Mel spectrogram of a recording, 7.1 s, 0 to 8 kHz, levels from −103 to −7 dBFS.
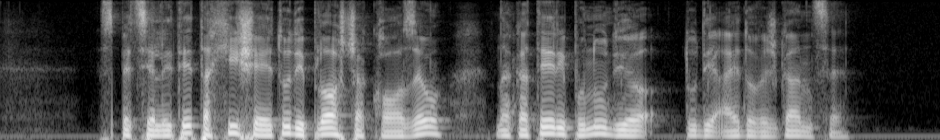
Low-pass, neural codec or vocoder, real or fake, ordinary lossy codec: none; none; real; none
